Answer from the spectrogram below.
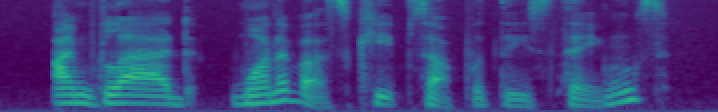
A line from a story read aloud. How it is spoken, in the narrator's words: Kai said dryly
